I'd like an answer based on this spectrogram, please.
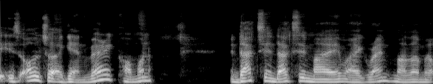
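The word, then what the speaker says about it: εντάξει: Uh she didn't speak any Greek and she was wondering why the people always talk about taxis. So, they weren't talking about taxis, they were saying endaxi.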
